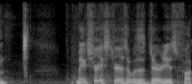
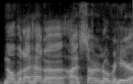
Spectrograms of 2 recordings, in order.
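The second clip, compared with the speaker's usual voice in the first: normal talking voice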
